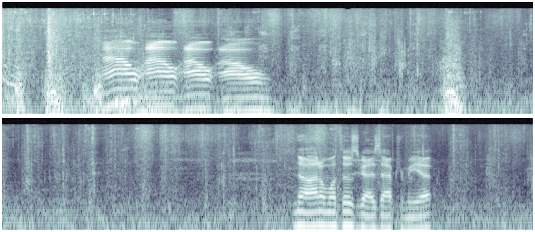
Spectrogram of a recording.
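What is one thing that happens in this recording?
A man talks into a close microphone.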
